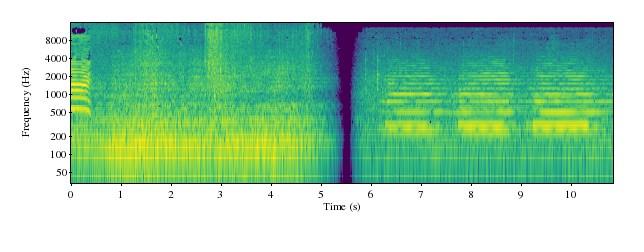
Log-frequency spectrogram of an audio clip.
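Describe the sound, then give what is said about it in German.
A boat's engine rumbles steadily over rushing water as the boat arrives at the island of Lampedusa, Italy, then after a brief pause a deep ship horn sounds three long, loud blasts in a row. “Jetzt runter vom Boot.”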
